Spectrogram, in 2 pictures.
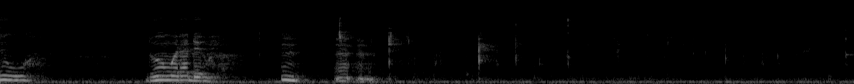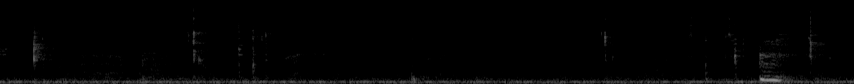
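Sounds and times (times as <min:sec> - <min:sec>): person chewing: 0:02.5 - 0:11.8, 0:14.2 - 0:17.0.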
